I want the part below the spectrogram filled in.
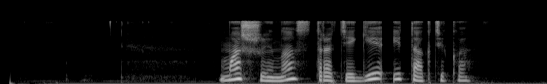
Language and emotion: Russian, neutral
